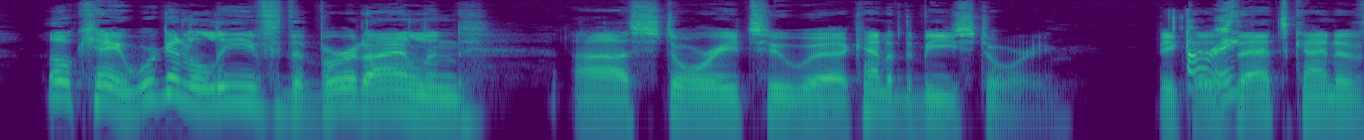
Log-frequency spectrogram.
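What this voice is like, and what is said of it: Usual voice. Nothing is said of it.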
